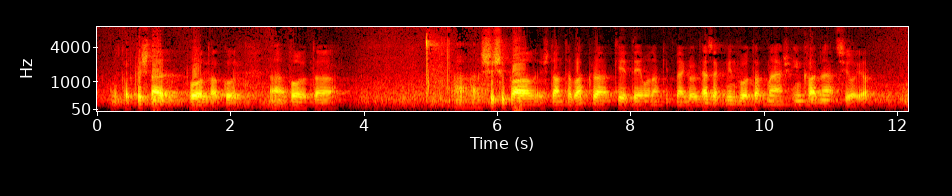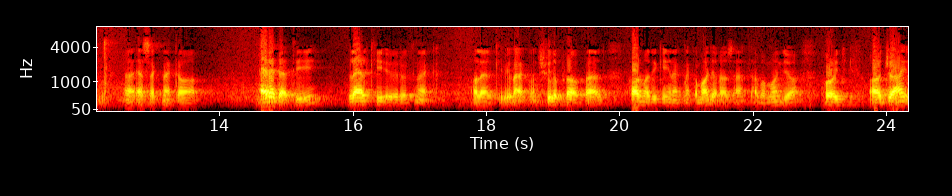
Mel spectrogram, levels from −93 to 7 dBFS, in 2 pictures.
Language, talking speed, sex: Hungarian, 95 wpm, male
